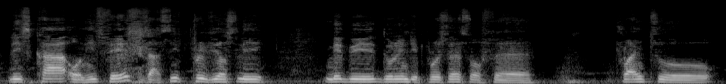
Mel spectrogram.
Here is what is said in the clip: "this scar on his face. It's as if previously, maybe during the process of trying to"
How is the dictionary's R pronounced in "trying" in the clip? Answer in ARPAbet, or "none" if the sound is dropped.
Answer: R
